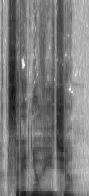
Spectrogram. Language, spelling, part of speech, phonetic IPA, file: Ukrainian, середньовіччя, noun, [seredʲnʲɔˈʋʲit͡ʃʲːɐ], Uk-середньовіччя.ogg
- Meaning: Middle Ages (medieval period)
